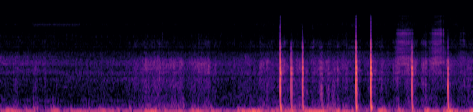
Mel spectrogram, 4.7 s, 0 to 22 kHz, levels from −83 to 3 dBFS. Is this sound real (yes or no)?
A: no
